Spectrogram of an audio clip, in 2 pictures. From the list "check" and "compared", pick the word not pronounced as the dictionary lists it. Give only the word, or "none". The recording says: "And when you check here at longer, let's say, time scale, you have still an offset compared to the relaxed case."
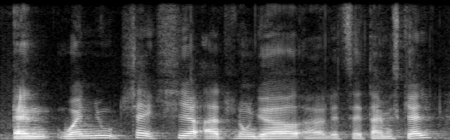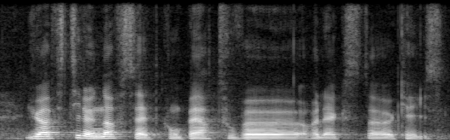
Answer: compared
